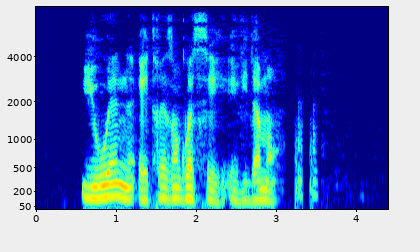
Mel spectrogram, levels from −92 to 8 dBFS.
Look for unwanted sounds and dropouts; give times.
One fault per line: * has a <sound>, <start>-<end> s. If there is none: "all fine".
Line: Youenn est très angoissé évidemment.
* has a laugh, 3.2-3.5 s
